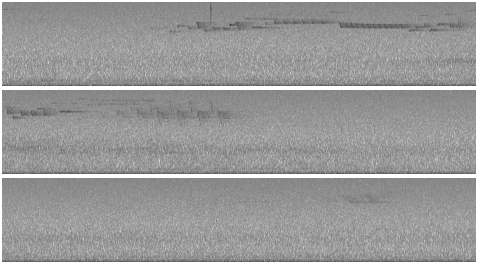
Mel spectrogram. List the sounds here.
Winter Wren, Ovenbird, Black-throated Blue Warbler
